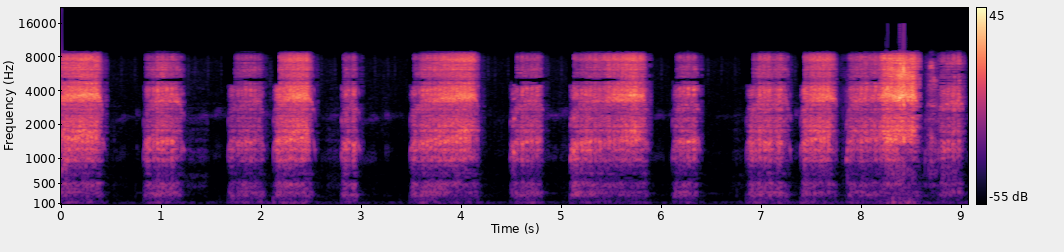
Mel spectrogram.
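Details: Barn owl pair, female and male, mating and bonding in an owl box in the night of 4/6/23 at 2:16 am: loud rasping hissed screeches in short separate bursts, irregularly spaced, some clipped and brief, others drawn out.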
